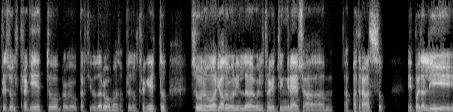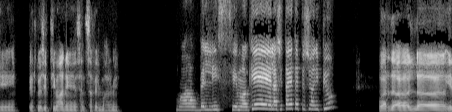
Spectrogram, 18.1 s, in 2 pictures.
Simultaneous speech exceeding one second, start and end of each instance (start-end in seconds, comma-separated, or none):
none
